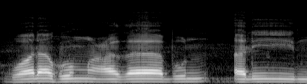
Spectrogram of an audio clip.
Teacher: وَلَهُمْ میم پر اظہار شفوی ہوگا، غنہ نہیں کریں گے، عذاب تنوین پر بھی اظہار ہوگا، غنہ نہیں کیا جائے گا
